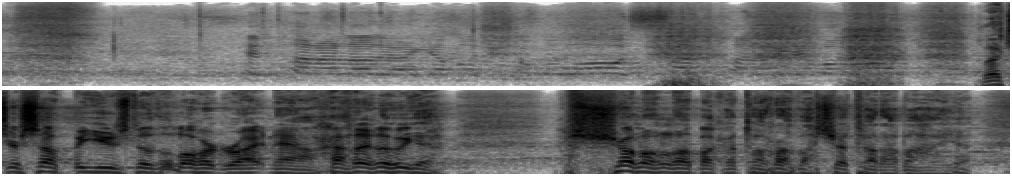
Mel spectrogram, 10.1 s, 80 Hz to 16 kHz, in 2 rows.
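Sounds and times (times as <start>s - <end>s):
faint voice: 2.4s - 4.6s
breath into microphone: 3.2s - 4.9s, 7.3s - 7.8s.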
